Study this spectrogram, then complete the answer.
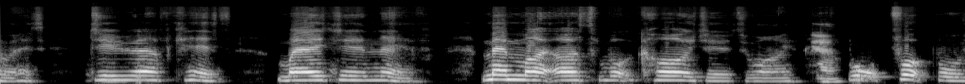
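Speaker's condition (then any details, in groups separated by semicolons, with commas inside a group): Motor neurone disease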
